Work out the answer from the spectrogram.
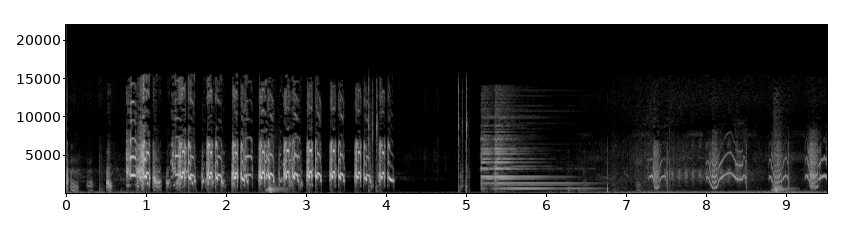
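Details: A white grey francolin (white teetar) calls a run of about eight loud, harsh, high notes at two per second, then a steady tone and wavering whistled notes over low background hum.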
